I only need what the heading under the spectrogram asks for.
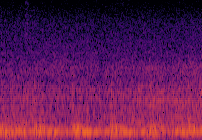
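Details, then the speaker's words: Airstream Rangeline Timberline heater fuel pump after a noise-dampening mod: soft regular ticks, a few per second, over a steady heater hum; quieter than before but still plainly audible. "and you can definitely still hear the ticking but it does seem to be substantially quieter than it was there's the sound of the fuel pump running still very noticeable"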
